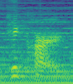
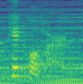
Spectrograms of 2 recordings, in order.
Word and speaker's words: Pickhardt: bear when a student couldn't pronounce miss pickard correctly they called her pickle heart it stuck and gail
